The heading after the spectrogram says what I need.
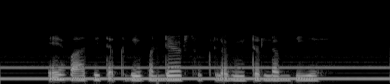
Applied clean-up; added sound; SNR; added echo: none; Organ; 2 dB; none.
